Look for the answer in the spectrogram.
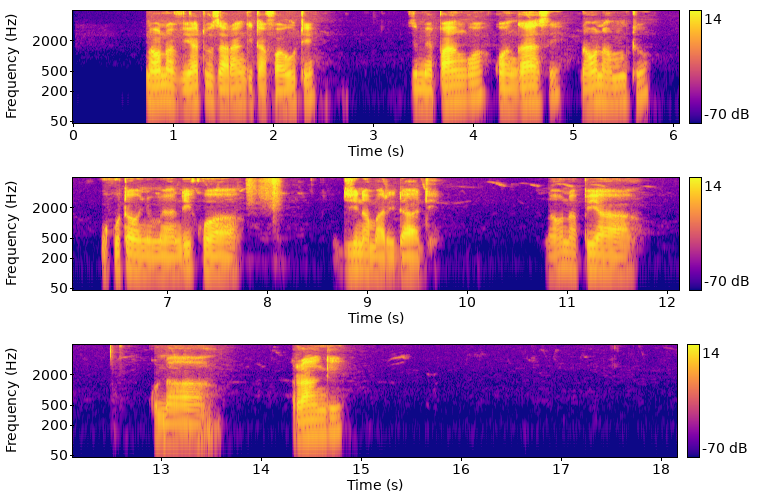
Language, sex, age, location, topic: Swahili, male, 25-35, Nakuru, finance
